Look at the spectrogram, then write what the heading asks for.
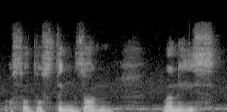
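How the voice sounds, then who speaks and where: A man streaming a video game with casual commentary, musing aloud in a halting way over game music. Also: on the low side, fairly even intonation, noisy background.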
